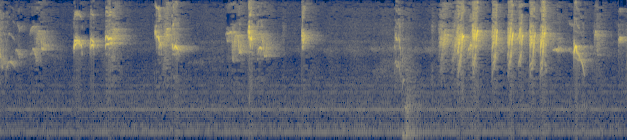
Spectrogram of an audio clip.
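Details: Energetic olive-backed sunbird song intended as training master for songbirds: spaced bursts of high chirps about every second, a low thump near four seconds, then a fast rattling series of sharp high notes.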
